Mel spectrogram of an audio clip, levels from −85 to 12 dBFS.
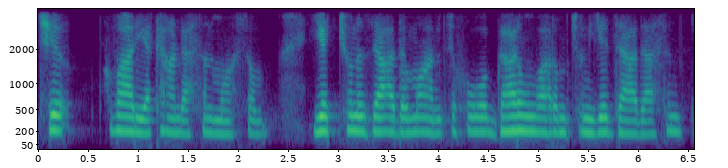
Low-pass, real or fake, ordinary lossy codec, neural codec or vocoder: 3.6 kHz; fake; AAC, 32 kbps; codec, 16 kHz, 0.8 kbps, ZipCodec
